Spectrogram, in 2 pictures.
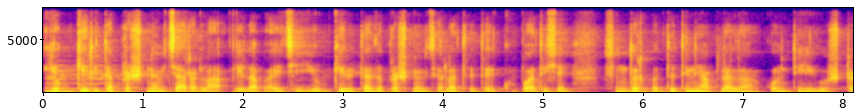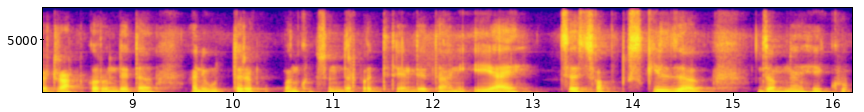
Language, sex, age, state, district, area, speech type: Marathi, male, 30-45, Maharashtra, Nashik, urban, spontaneous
